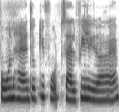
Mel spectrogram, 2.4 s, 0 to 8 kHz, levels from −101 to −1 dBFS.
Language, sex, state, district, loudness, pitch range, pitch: Hindi, female, Bihar, Gopalganj, -26 LUFS, 235-265 Hz, 250 Hz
